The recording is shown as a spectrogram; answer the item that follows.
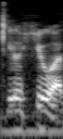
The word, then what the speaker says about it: Yeshua: other words um like Yeshua that's I mean his name was Yeshua um it wasn't Yus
